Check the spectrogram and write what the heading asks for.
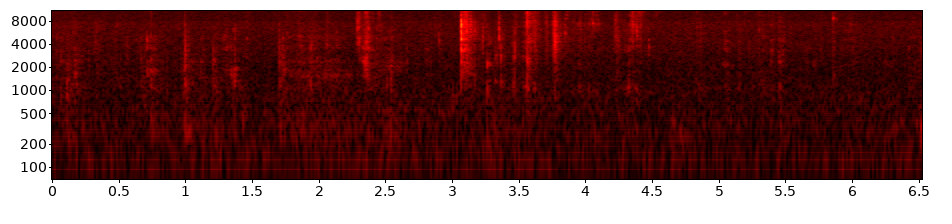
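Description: Faint eating sounds: biting into and chewing a strip of turkey bacon, with a few soft crunchy clicks between about two and four and a half seconds in.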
